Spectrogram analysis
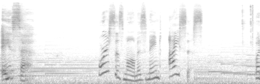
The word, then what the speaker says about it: Isis: horace's mom is named isis but in ancient egyptian it's pronounced closer to isa or asa oh interesting horus's mom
